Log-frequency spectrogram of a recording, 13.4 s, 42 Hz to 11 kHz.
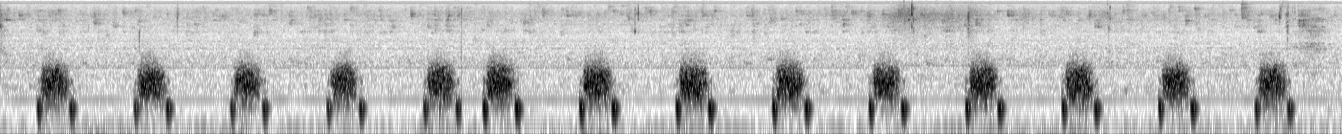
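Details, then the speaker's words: Simulated aortic stenosis at about 62 bpm: loud rhomboid crescendo-decrescendo systolic murmur running up to the second heart sound, masking an opening click, with prolonged isovolumetric contraction phase and clean diastole. "primer ruido tú aquí está el chasquido de apertura que está enmascarado por el soplo y el soplo romboidal 2 sobre romboide al que termina hasta el segundo ruido cardíaco"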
